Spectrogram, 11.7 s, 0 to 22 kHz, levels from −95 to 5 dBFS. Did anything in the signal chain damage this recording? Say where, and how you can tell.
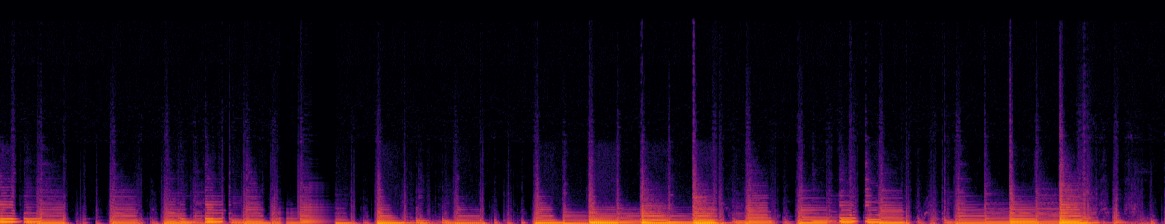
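Yes. The network stage damaged this music. From 2.79 to 3.10 s the stream suffered repeated packet loss (robotic sound): five gaps, the longest about 59 ms, with roughly half that stretch concealed by extending the previous audio. The receiver kept patching hole after hole, so the music turns choppy, with about 140 ms of real material simply gone.

Right after, from 3.10 to 3.36 s, there is a gap of about 240 ms with no fresh music in it. The concealment carries the last sound through the whole stretch as a fading buzz or hiss rather than dropping to silence. When the music resumes, that quarter-second is missing. The likely cause is a long network dropout, where nothing arrived for that span.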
